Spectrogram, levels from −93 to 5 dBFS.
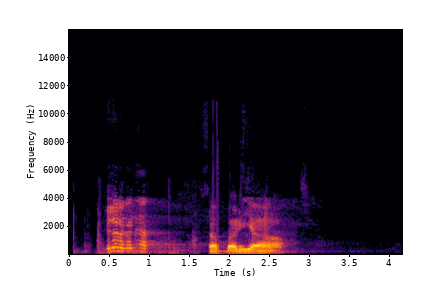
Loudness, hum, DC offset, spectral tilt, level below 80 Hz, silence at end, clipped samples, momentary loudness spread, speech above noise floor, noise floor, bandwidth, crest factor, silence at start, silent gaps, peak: -13 LUFS; none; under 0.1%; -9.5 dB/octave; -58 dBFS; 1.5 s; under 0.1%; 17 LU; 65 dB; -77 dBFS; 4.2 kHz; 16 dB; 0.45 s; none; 0 dBFS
